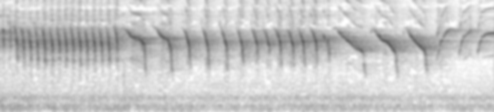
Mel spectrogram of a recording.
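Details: Canary in full voice, its long song meant for tutoring: a rapid pulsing trill of evenly spaced notes gives way to slower, sweeping downward whistles repeated several times.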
